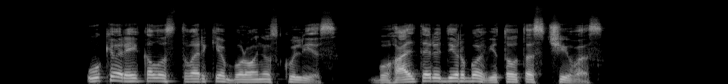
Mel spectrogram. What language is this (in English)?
Lithuanian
